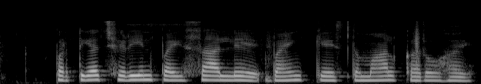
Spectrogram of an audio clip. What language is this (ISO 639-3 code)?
mag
